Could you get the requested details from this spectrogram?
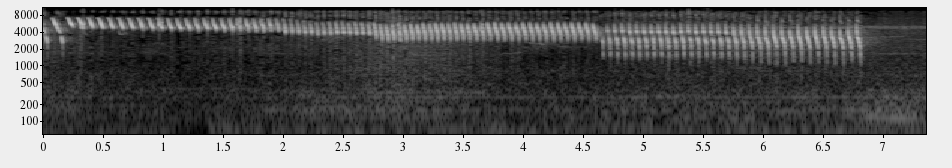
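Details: White-eye giving a long tembakan burst: a continuous, very fast buzzy trill lasting several seconds, dropping in pitch in steps before ending abruptly, leaving only low background hum.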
